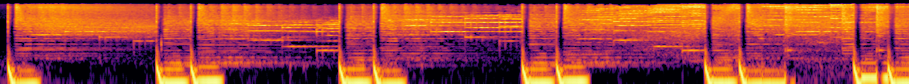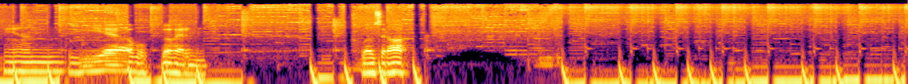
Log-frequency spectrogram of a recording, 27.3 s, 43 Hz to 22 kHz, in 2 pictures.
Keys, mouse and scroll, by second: 0.3 alt+shift+click, 1.3 alt+shift+click, 2.2 alt+shift+click, 2.5 x, 3.9 middle click, 4.5 middle click, 5.2-6.3 middle drag, 7.0 click, 7.7 3, 8.1 click, 8.8 middle click, 10.5 middle click, 10.8 middle click, 11.7 2, 19.5 alt+click, 20.1 alt+click, 20.9 alt+click, 21.8 ctrl+f, 23.4 middle click.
